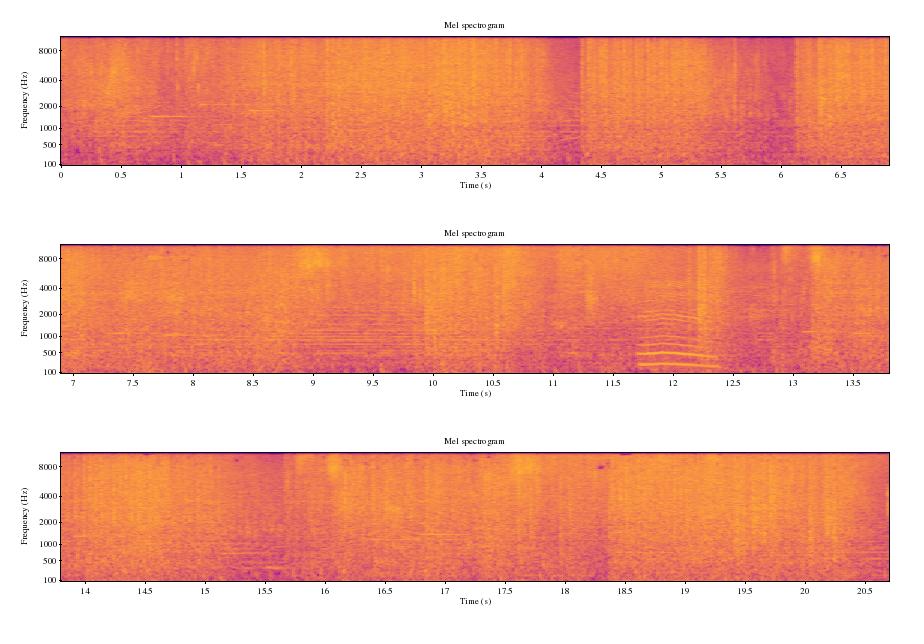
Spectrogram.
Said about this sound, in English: Just shooting zombies.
